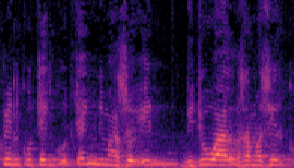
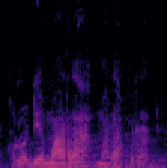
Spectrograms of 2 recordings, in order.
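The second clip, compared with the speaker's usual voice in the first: much softer, dropping to a hush; quiet repeat; 4 semitones lower, 14 dB quieter than usual. Shown as a demonstration. Preacher repeating that the brother-in-law gets quiet when angry, hushed. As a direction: say it again barely above a murmur.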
